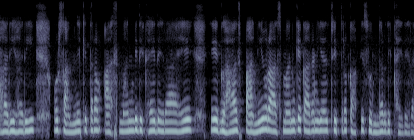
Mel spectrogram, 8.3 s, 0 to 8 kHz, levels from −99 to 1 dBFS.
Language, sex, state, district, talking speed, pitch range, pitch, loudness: Hindi, female, Jharkhand, Jamtara, 195 wpm, 195-215 Hz, 205 Hz, -33 LUFS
